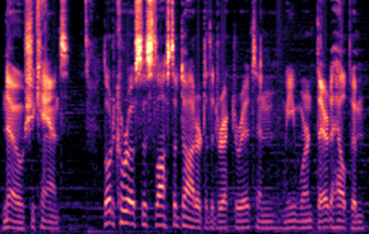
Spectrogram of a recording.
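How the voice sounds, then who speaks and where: A man's voice: low-pitched, brisk, faint music behind, lightly acted. Man reading as earnest, betrayed noblewoman leader. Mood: resolute. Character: betrayed young noblewoman leader, wounded, resolute. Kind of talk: reading game dialogue aloud.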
